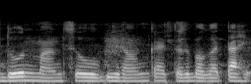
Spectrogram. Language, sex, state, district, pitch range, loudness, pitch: Marathi, female, Maharashtra, Solapur, 160-170 Hz, -17 LUFS, 165 Hz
